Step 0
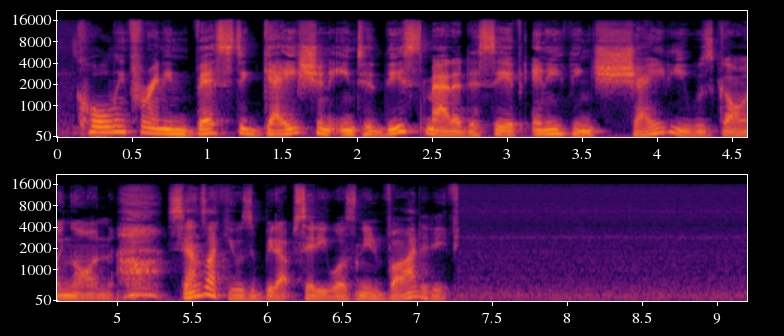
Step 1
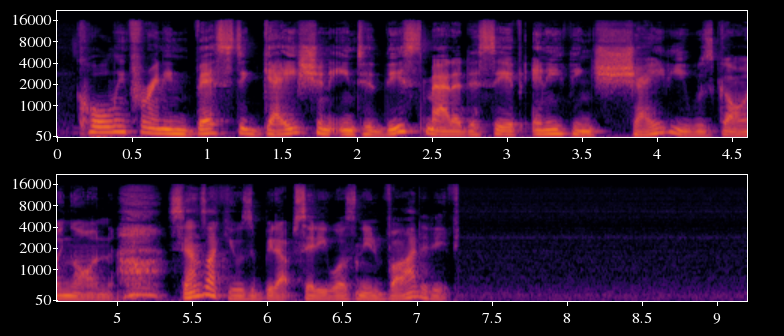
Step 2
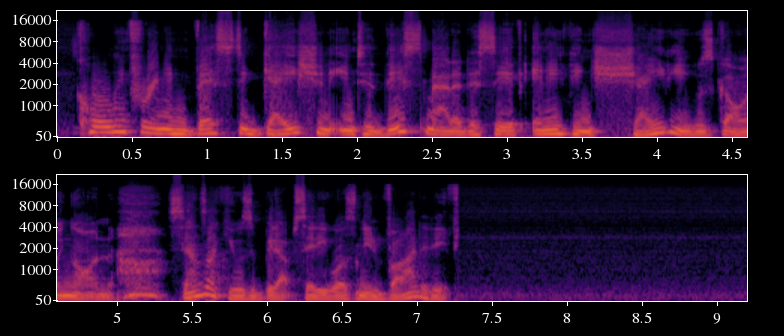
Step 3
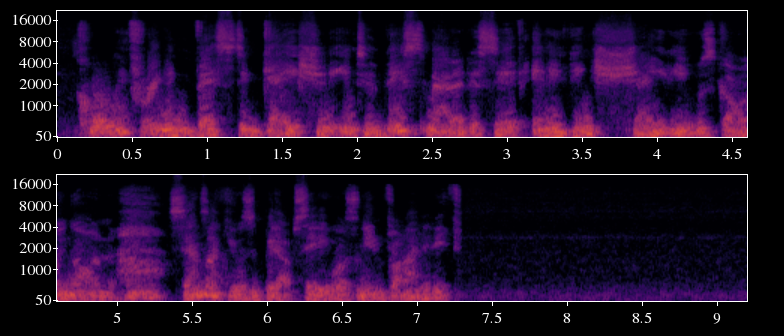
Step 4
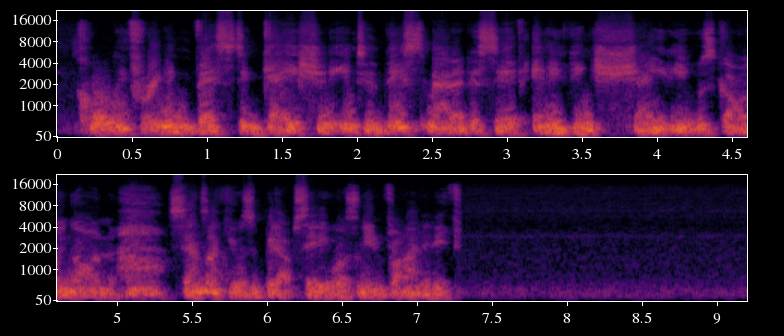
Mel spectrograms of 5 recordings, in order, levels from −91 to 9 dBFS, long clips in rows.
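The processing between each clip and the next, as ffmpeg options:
-af "agate=range=-7dB:threshold=-35dB:ratio=16:detection=peak,volume=-7dB"
-filter_complex "[0:a]asoftclip=type=tanh:threshold=-28dB,acrossover=split=440[a][b];[b]acompressor=threshold=-43dB:ratio=3[c];[a][c]amix=inputs=2:normalize=0,volume=2dB"
-af "acrusher=bits=10:mix=0:aa=0.000001,afftfilt=real='hypot(re,im)*cos(2*PI*random(0))':imag='hypot(re,im)*sin(2*PI*random(1))':win_size=512:overlap=0.75,flanger=delay=16:depth=6.3:speed=2.5,volume=3dB"
-af "afreqshift=110,volume=6.5dB"

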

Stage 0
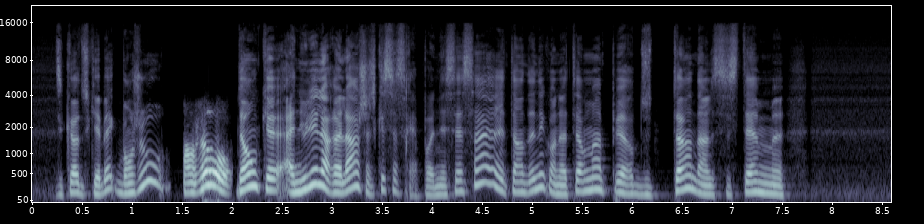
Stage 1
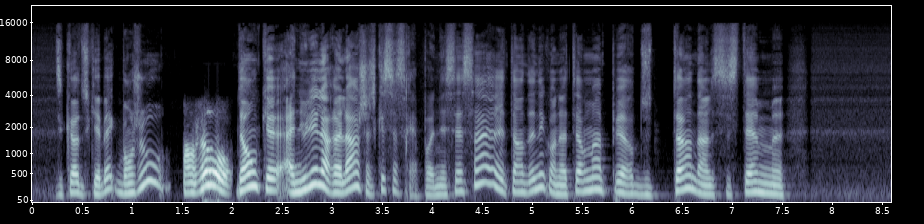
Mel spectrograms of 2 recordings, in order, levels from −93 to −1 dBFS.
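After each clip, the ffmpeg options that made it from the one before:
-af "highshelf=f=10k:g=4,volume=7.5dB"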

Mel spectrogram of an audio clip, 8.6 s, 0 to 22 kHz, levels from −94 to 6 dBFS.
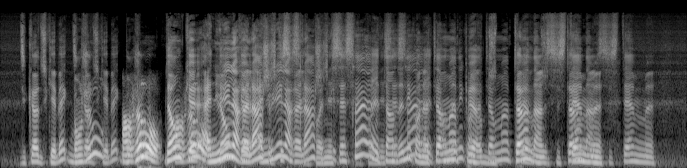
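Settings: -af "aecho=1:1:653:0.531,volume=1dB"

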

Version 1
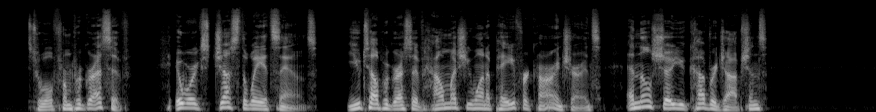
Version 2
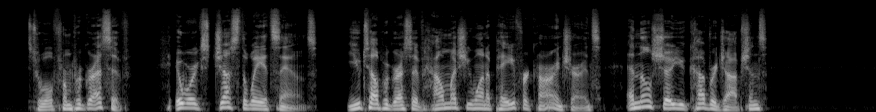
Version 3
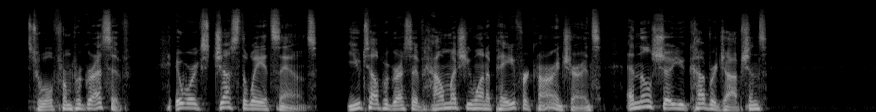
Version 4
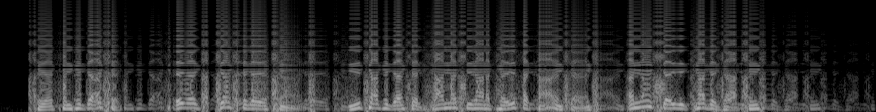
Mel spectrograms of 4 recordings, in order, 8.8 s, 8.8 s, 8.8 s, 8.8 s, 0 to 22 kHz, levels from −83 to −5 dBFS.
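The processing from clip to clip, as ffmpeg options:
-af anull
-af "acompressor=threshold=-30dB:ratio=6"
-af "acrusher=samples=24:mix=1:aa=0.000001,aecho=1:1:612|1224|1836:0.2|0.0658|0.0217"

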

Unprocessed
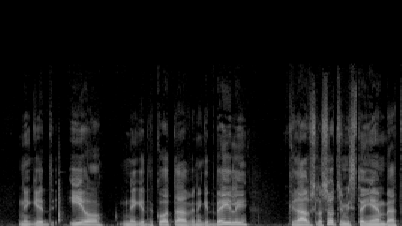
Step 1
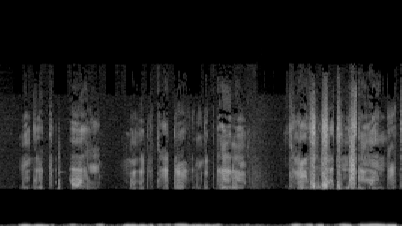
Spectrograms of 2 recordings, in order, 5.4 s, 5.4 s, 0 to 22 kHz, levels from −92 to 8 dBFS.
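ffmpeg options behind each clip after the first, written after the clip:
-af "afftfilt=real='re*(1-between(b*sr/4096,140,3700))':imag='im*(1-between(b*sr/4096,140,3700))':win_size=4096:overlap=0.75,equalizer=f=7.9k:w=0.32:g=14,areverse,acompressor=mode=upward:threshold=-47dB:ratio=2.5,areverse,volume=5dB"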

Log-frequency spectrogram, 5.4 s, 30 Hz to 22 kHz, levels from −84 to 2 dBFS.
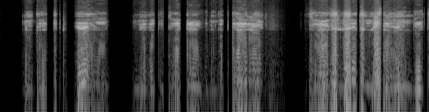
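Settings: -filter_complex "[0:a]aderivative,asplit=2[a][b];[b]highpass=f=720:p=1,volume=23dB,asoftclip=type=tanh:threshold=-8dB[c];[a][c]amix=inputs=2:normalize=0,lowpass=f=2.5k:p=1,volume=-6dB,aeval=exprs='sgn(val(0))*max(abs(val(0))-0.00562,0)':c=same,volume=8dB"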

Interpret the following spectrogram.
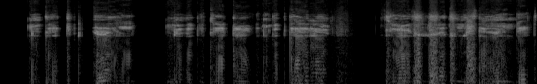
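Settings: -filter_complex "[0:a]acompressor=threshold=-30dB:ratio=5,asplit=2[a][b];[b]aecho=0:1:13|35:0.447|0.15[c];[a][c]amix=inputs=2:normalize=0"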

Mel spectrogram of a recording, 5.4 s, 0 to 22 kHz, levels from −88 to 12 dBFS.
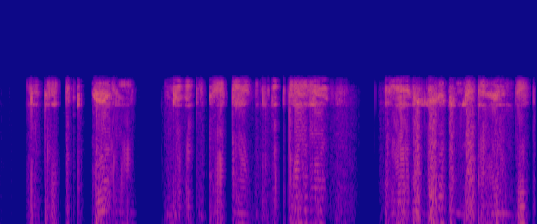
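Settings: -af "aresample=11025,aresample=44100,volume=2.5dB"

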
